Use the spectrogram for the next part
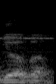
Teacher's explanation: दो, य और व। संघर्षहीन, इनमें बिल्कुल घर्षण नहीं होता है। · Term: अर्ध स्वर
